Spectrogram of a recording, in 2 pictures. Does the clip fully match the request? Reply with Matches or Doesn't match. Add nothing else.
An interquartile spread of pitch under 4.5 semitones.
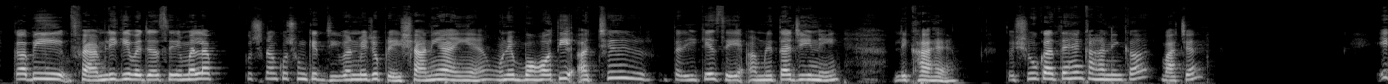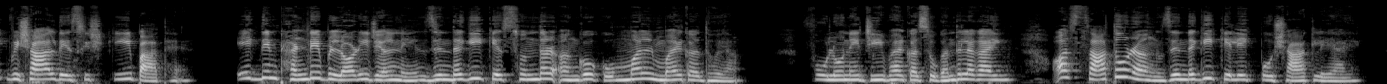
Matches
